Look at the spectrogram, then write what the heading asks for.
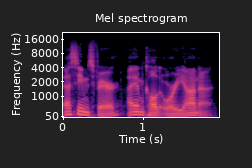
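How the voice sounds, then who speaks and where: A man's voice: on the low side, lively intonation, a little fast, dry recording, soft background music. A man voicing a curious, polite young clockwork woman in plain storybook dialogue. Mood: courteous.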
